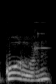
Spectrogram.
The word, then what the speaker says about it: করুণ: তারপরে দেখো করুণ, করুণের এখানেও কিন্তু ক এর সাথে একটা অ আছে, ঠিক আছে, কিন্তু এটা উচ্চারণ হয়েছে কো।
